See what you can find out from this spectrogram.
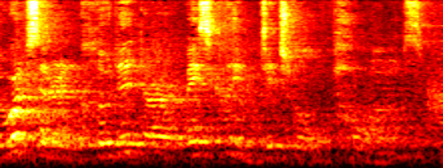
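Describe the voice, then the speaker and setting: A man at a moderate pace, amid noticeable background noise and strong room echo. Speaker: digital poet. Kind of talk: informal talk to camera. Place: office. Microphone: camera far.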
